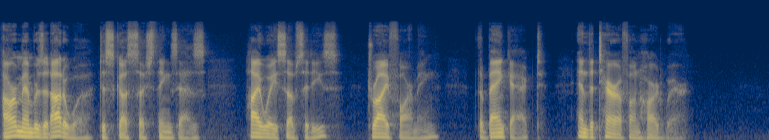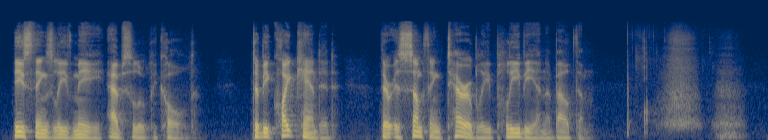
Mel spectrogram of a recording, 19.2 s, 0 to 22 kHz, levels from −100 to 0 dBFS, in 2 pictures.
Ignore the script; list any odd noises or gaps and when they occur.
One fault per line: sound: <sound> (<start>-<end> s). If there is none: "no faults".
sound: breath (17.4-19.0 s)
